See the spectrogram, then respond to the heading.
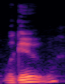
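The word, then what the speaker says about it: wagyu: wag whatever the you say pronounce it wagoo it's that cow can't move it just sits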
